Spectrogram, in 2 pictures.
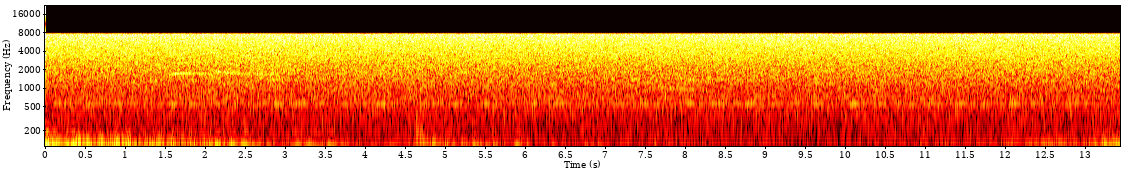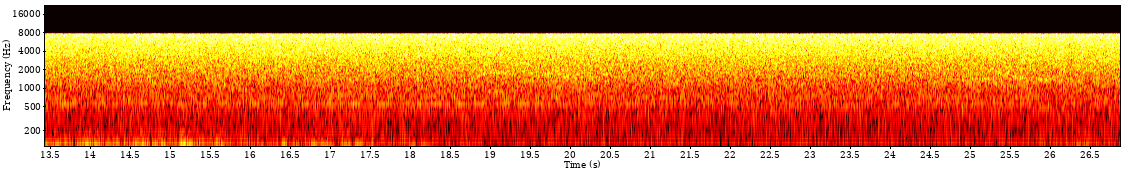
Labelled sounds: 1.5	1.9	killer whale, Bigg's (transient), 1.6 to 1.8 kHz
2.1	2.4	killer whale, Bigg's (transient), 1.7 to 2.0 kHz
25.0	25.3	killer whale, Bigg's (transient), 1.4 to 1.5 kHz

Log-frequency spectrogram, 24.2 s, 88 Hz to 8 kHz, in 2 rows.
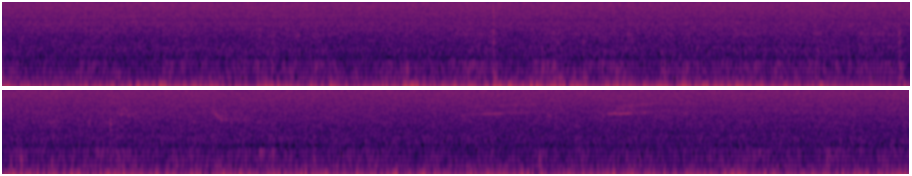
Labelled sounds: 20.1	20.8	killer whale, 1.9 to 3.7 kHz

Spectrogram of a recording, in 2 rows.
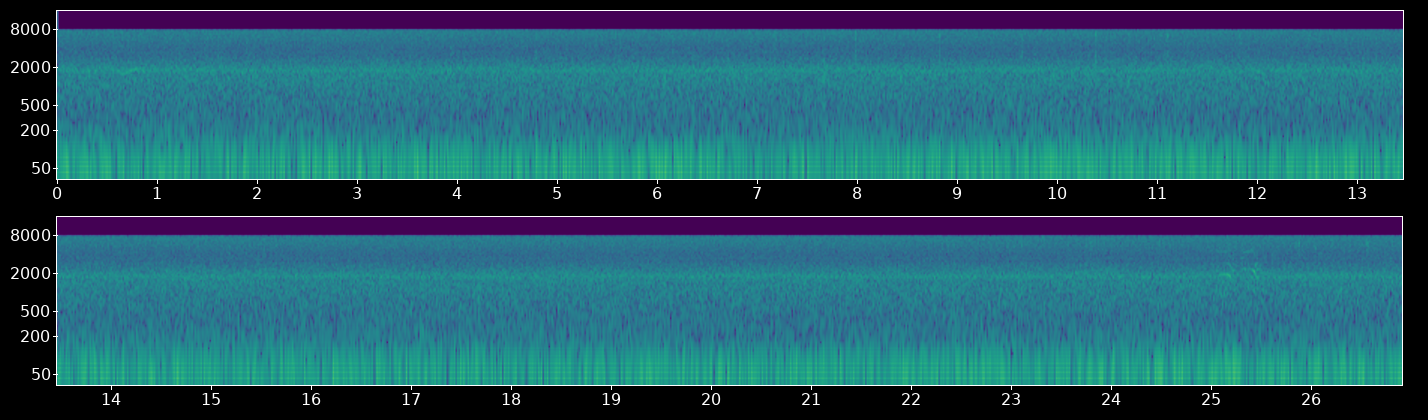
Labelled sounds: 24.4	25.8	killer whale, offshore, 1.1 to 3.9 kHz

